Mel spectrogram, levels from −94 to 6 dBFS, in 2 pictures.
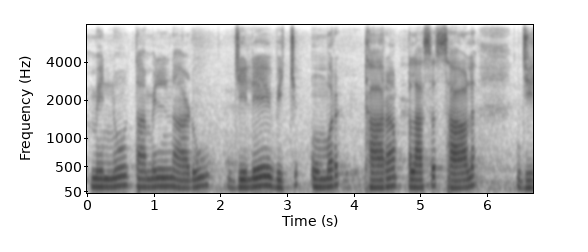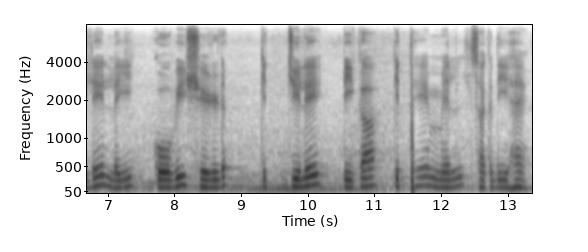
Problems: constant background noise, background conversations at intervals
